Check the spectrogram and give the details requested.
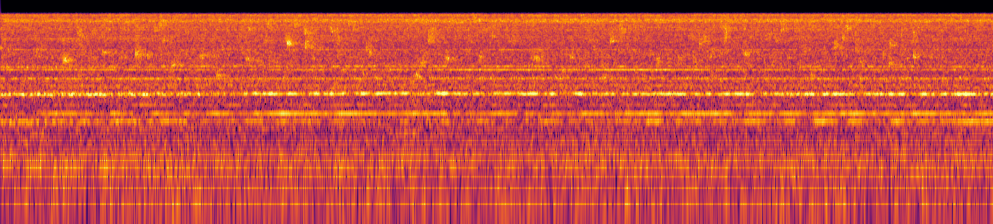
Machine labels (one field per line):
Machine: pump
